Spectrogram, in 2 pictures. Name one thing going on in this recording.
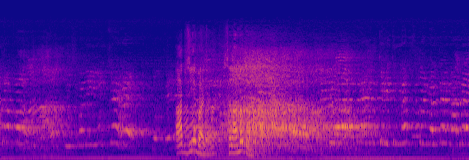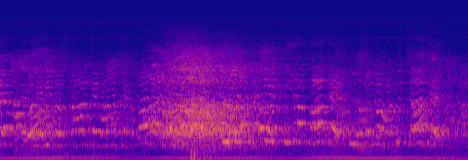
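A man sings loudly through a loudspeaker in a large echoing hall.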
